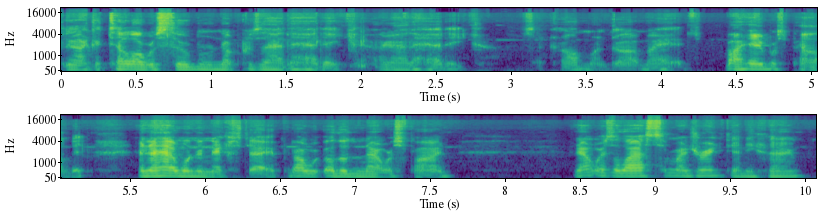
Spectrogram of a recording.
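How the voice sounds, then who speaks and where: A woman's voice: low voice, slightly rough, no echo, rough recording. A woman in her fifties chatting casually to viewers with a life update, rambling in folksy wording and often repeating or correcting herself. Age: 50s. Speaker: personal vlogger giving a life update.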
